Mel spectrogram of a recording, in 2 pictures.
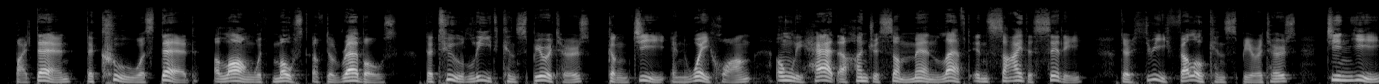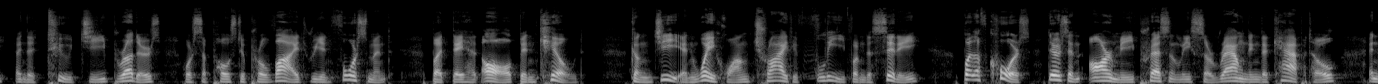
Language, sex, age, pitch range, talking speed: English, male, 20-39, 115-155 Hz, 165 wpm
